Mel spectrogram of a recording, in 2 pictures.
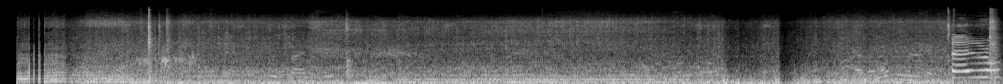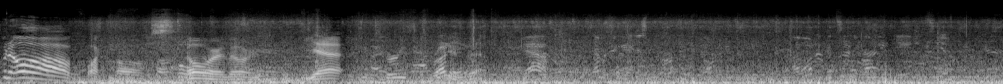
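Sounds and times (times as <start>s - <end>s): car engine rumbling: 0.2s - 20.0s.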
